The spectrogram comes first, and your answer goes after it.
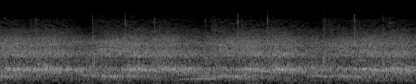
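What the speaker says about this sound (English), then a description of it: "The crowd, the energy is already starting to set the scales off here." Live wrestling crowd at a TNA knockouts event in Montreal, a steady roar of cheering and shouting voices filling the arena, with scattered louder yells rising above the constant din.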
